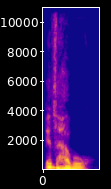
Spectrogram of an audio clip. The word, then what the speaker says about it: اذهبوا: So اذهب, and then you add واو and alif, and this alif is silent. أنتم اذهبوا.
